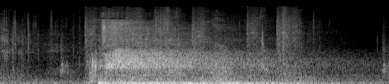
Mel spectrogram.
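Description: A magic spell crackles and roars.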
